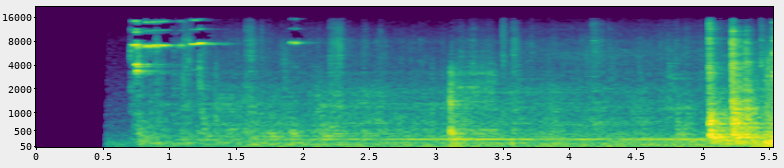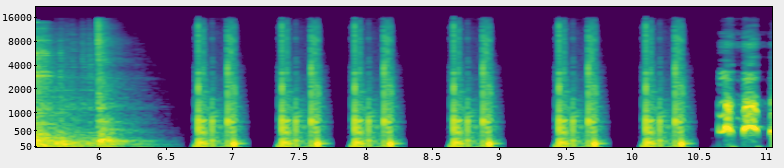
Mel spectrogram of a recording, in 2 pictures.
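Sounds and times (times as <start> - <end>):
elevator doors sliding shut: 0.6 - 6.4
low hum and rattle: 0.8 - 6.4.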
